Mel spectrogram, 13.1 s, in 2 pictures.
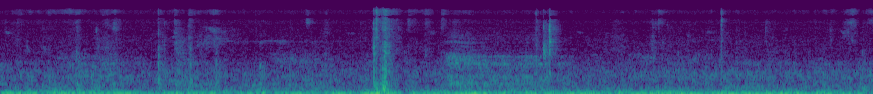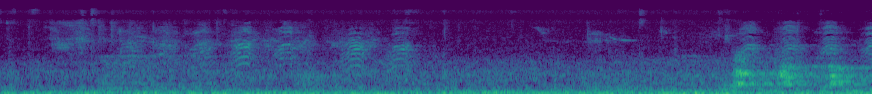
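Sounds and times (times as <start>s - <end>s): birds chirping: 0.0s - 13.0s
birds cawing: 6.9s - 9.8s.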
